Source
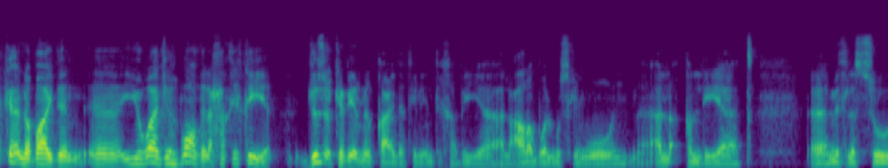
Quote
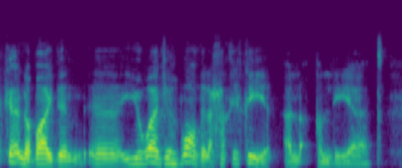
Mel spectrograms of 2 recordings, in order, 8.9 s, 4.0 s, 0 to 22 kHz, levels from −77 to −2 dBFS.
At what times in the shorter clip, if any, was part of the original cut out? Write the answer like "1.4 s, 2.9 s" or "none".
2.8 s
